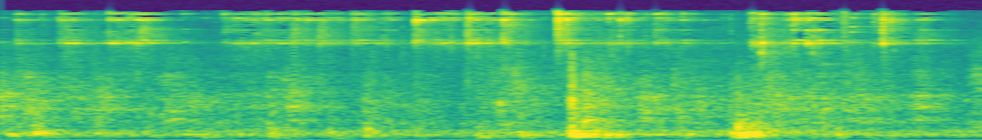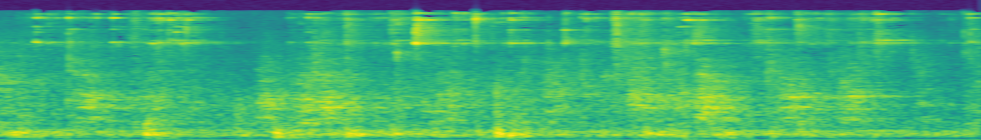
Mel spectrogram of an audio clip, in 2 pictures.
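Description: Vizslas tussle with rough growls, snarls and sudden snapping bursts, irregular and overlapping.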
